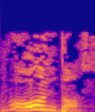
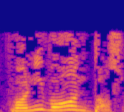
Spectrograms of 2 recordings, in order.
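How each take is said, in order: First: Βοόντος called out loud like a voice in the desert; a mock desert-prophet call; crying out. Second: Said in the usual way. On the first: Shown as a demonstration. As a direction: boom out βοόντος.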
